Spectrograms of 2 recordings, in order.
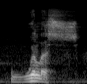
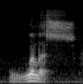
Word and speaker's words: Willys: name is willis it is pronounced willis mr haynes has said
